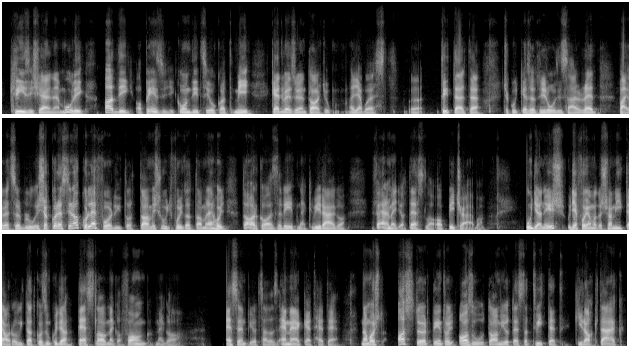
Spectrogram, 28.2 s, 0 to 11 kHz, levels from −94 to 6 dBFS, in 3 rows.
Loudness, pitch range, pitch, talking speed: -18 LUFS, 95-125 Hz, 105 Hz, 155 wpm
